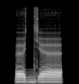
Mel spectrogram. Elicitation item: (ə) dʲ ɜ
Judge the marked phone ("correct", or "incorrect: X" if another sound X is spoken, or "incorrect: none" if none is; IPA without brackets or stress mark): correct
